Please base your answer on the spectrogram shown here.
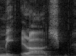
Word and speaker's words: Mi'raj: But that's where called the Miraj. How do you pronounce it?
